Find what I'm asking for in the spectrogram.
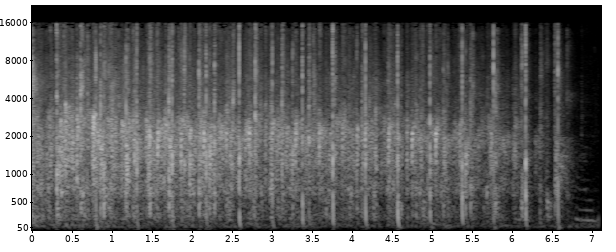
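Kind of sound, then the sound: crowd, audience applause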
